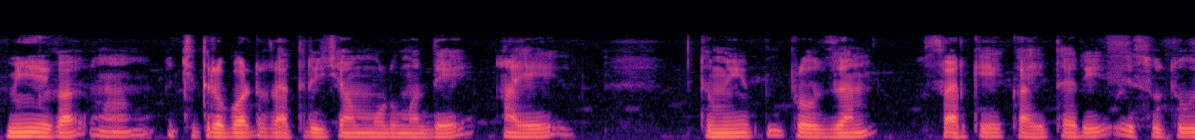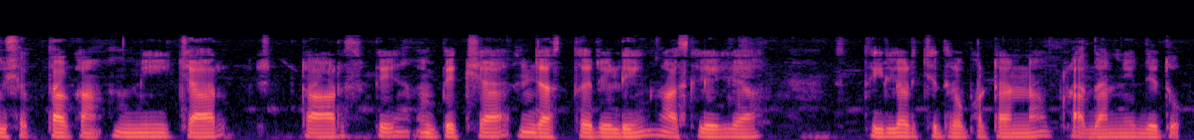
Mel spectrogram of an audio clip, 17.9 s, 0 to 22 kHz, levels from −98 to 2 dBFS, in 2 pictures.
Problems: none marked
